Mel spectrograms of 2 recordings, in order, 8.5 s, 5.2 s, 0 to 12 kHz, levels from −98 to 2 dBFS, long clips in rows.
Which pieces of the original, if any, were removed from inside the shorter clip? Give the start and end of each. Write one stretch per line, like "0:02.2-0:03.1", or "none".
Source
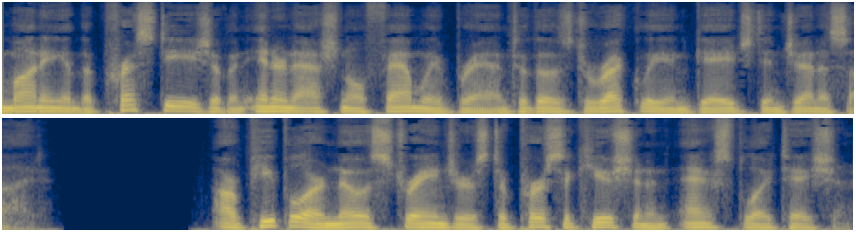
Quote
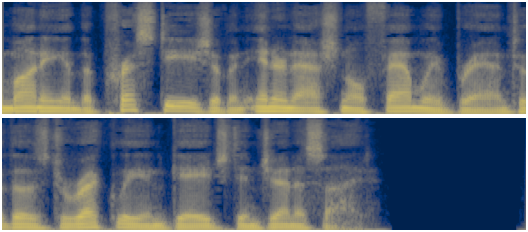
none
